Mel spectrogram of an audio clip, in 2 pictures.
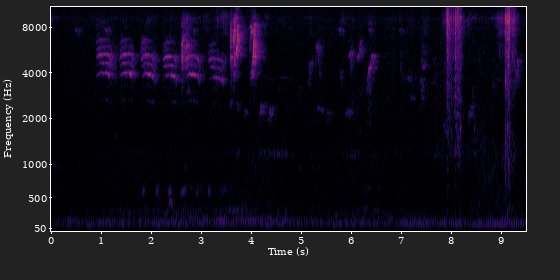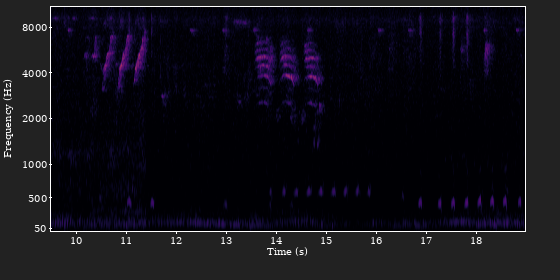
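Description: Small forest birds calling: quick repeated series of high chirps and short down-slurred notes, coming in bouts. Two sharp clicks land about 8 and 9 seconds in, and a lower run of evenly spaced notes repeats near the end, over a steady low rumble.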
